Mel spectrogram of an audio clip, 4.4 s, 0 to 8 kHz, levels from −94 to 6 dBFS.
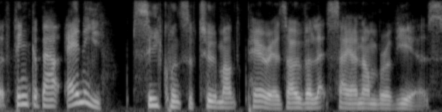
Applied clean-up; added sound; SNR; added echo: neural diffusion model UNIVERSE++.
